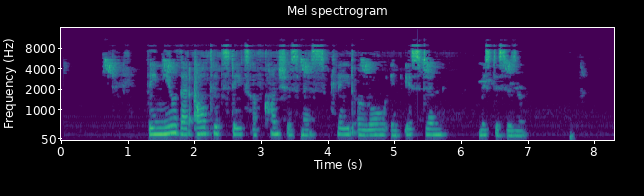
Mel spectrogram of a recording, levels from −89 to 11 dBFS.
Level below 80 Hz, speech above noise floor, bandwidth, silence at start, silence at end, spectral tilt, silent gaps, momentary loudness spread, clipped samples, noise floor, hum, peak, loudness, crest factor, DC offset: -66 dBFS; 54 dB; 9.6 kHz; 0.6 s; 0.6 s; -2 dB/octave; none; 15 LU; under 0.1%; -77 dBFS; none; 0 dBFS; -21 LUFS; 26 dB; under 0.1%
